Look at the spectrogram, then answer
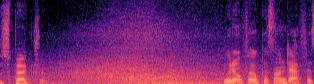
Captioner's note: car passing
